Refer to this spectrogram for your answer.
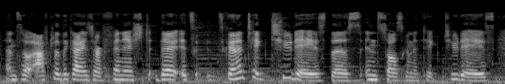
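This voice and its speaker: A woman's voice: medium pitch, a little fast, fairly bright tone, soft background music, rough recording. A woman hosting a garden vlog, gushing with breathless enthusiasm as she walks the camera around her garden outdoors. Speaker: garden channel host. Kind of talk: excited vlog walkthrough.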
